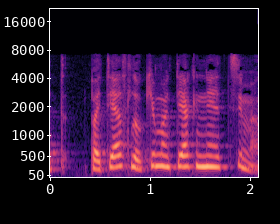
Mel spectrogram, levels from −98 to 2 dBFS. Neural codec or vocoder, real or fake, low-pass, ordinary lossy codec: none; real; 7.2 kHz; MP3, 48 kbps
